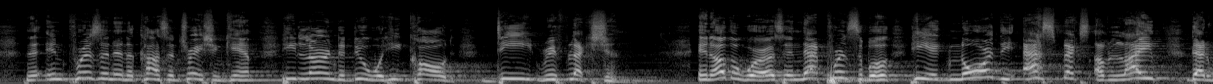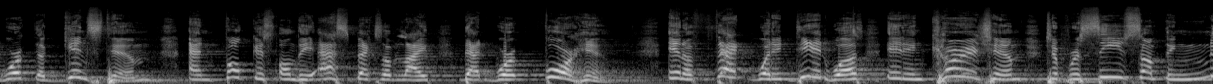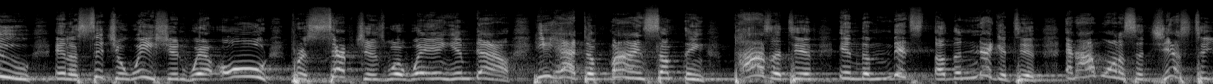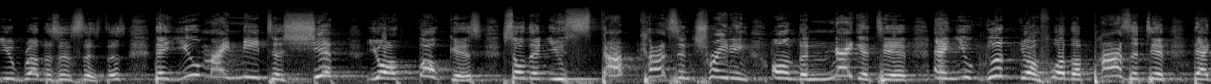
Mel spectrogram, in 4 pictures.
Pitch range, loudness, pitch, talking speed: 225-280 Hz, -21 LUFS, 245 Hz, 135 wpm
